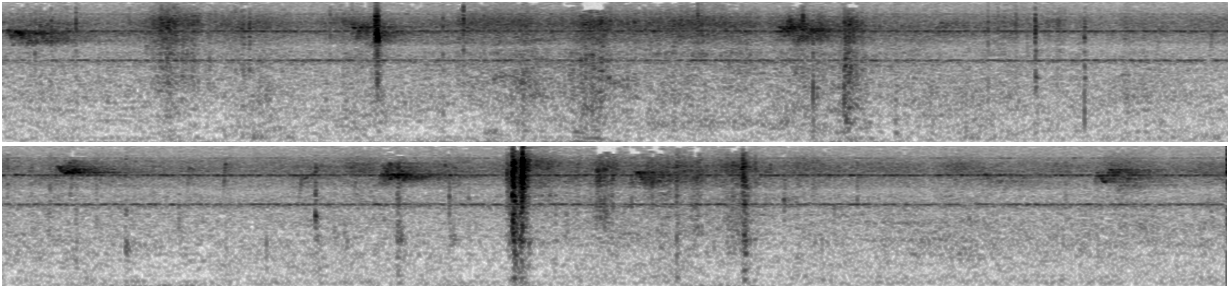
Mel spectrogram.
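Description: A small monkey chews and nibbles on fruit up close.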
